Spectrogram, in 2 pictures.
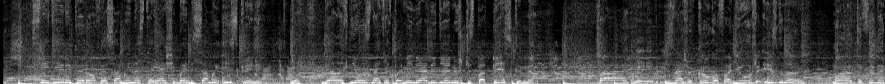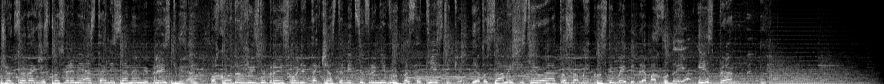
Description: русский рэп , битовые , басы , крутые , качающие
